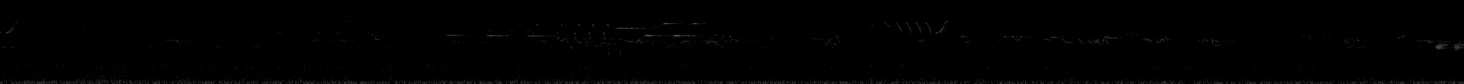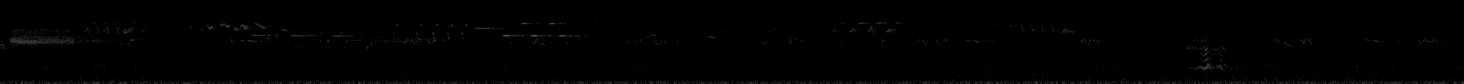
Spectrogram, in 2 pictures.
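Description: Faint chirping of small birds, many short calls overlapping throughout, over a low steady hum.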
